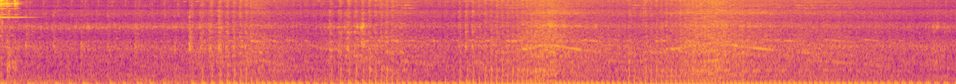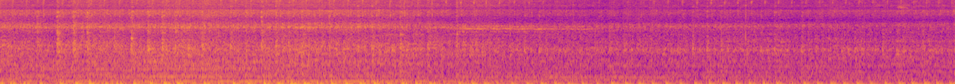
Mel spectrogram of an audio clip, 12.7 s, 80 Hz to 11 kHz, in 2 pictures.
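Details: TVS Ntorq 125 BS6 125cc scooter with idle rpm being adjusted: a brief rev falls back to an even idle, neither hunting nor surging; the idle speed is now neither too high nor too low, properly set.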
